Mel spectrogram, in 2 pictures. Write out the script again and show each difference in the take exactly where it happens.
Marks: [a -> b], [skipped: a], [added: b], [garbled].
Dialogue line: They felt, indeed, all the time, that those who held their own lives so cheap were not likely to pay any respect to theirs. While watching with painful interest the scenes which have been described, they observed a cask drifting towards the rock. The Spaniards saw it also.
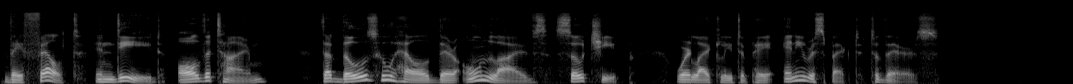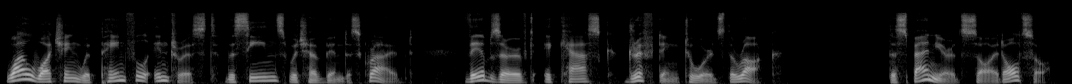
They felt, indeed, all the time, that those who held their own lives so cheap were [skipped: not] likely to pay any respect to theirs. While watching with painful interest the scenes which have been described, they observed a cask drifting towards the rock. The Spaniards saw it also.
